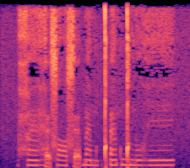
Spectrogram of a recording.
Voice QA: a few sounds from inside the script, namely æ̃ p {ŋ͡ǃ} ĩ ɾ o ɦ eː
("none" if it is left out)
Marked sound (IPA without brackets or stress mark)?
ŋ͡ǃ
